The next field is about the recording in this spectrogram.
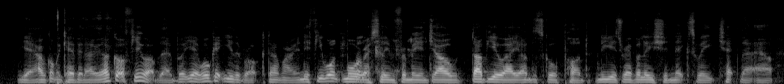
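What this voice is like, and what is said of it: London accent. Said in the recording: “my London accent coming out?”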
